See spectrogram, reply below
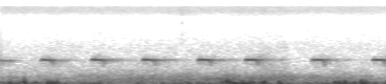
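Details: Unidentified owl-like caller, suspected to be an owl, outside a house, a strange noise heard for about a week; clear, even whistled toots on one pitch, about eight in three seconds, repeated every half second over low rumbling background noise.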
